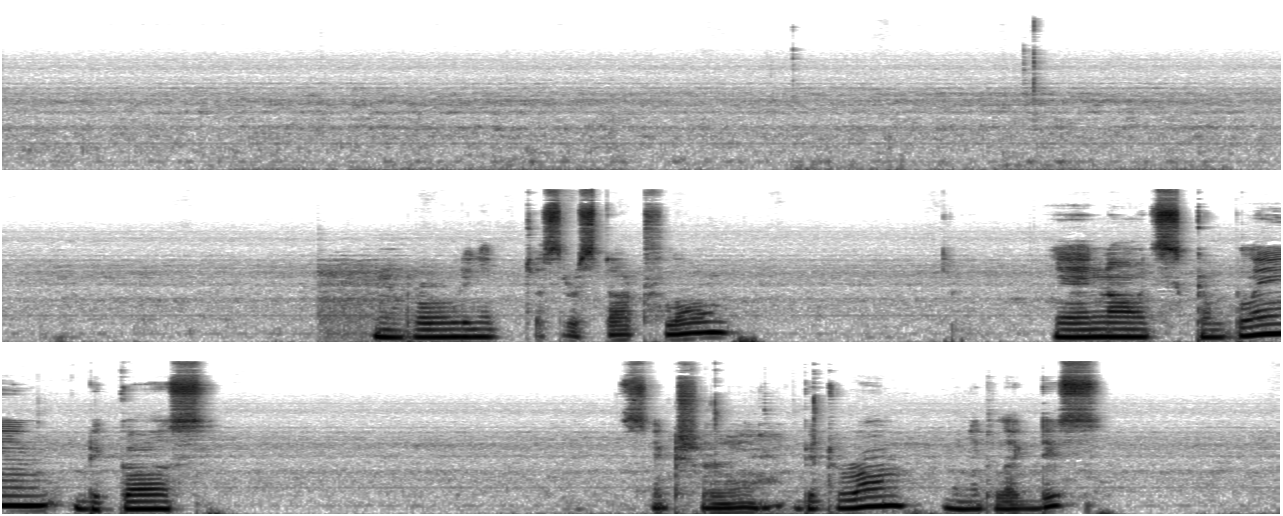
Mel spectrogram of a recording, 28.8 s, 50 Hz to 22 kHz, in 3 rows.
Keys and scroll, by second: 23.7 BackSpace, 24.1 Right, 24.9 shift+/.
